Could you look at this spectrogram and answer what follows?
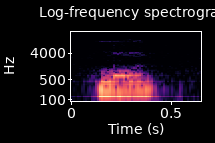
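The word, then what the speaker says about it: một: I wrote that horribly it's um mod and as you can see it has a heavy tone um this hat symbol is a diacritic um and it basically just changes the way you pronounce the O um Vietnamese has many diacritics that change the way a letter is spoken or pronounced as well as tone marks that tells you what tone that word has so this is the heavy tone and it's m mod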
